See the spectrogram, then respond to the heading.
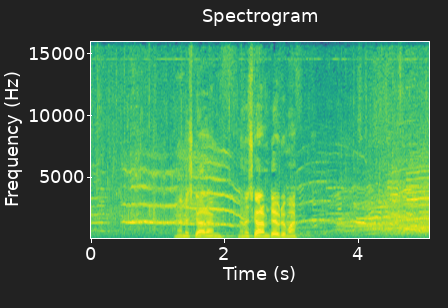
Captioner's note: applause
